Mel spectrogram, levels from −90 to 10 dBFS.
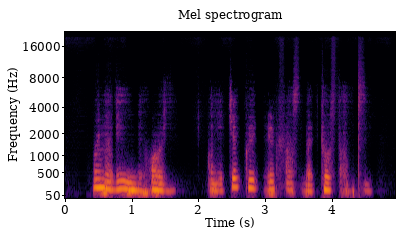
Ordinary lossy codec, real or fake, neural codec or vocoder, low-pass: none; fake; codec, 44.1 kHz, 0.9 kbps, DAC; 19.8 kHz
